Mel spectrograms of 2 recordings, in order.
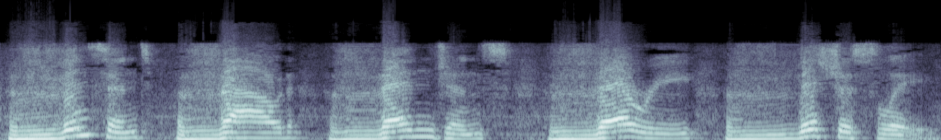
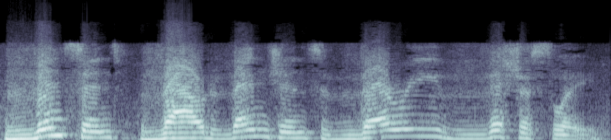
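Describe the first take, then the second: First: The sentence is spoken at a slow pace. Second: The sentence is spoken at a faster pace. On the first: "First slow" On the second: "Now a little bit faster"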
